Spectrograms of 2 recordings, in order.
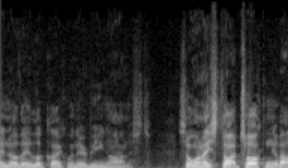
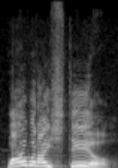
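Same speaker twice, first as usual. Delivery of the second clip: much higher, louder protest of innocence; high lying voice; 12 semitones higher, 9 dB louder, much slower than usual. Shown as a demonstration. Suspect lying about a theft, voice pitched way up. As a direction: voice shooting up in loud, drawn-out disbelief. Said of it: "their voice is gonna go a lot higher".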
